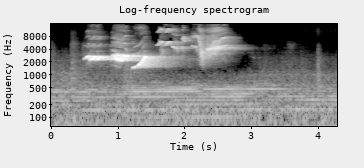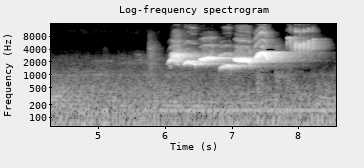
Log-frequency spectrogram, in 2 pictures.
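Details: Blackbird song with two separate phrases, each a rich, liquid warble sliding up and down and finishing in thin high squeaks; soft low hum between them.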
